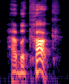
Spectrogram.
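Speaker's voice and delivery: Habakkuk stressed at the end, hab-a-KUK; stress on final syllable. Shown as a demonstration. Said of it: "on the third and final syllable".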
